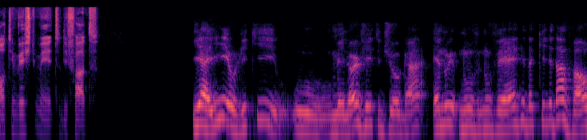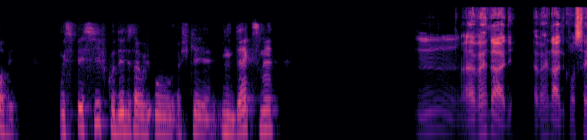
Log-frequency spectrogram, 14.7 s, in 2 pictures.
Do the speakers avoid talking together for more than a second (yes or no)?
yes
